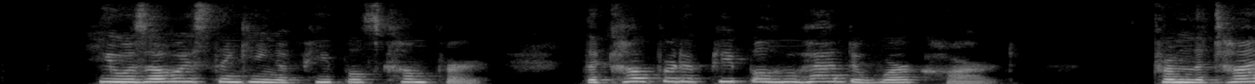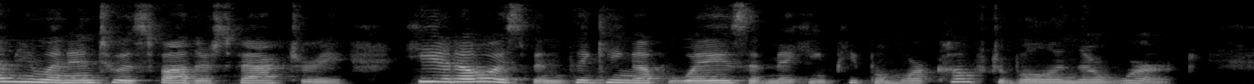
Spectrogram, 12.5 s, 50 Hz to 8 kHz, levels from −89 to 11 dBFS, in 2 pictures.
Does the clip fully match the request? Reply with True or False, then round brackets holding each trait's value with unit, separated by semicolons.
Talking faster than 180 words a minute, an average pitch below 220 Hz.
False (190 wpm; 235 Hz)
